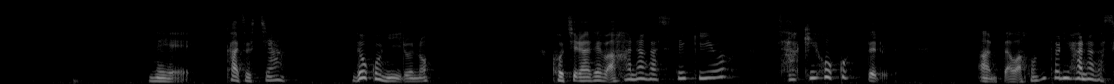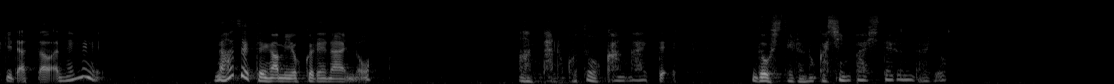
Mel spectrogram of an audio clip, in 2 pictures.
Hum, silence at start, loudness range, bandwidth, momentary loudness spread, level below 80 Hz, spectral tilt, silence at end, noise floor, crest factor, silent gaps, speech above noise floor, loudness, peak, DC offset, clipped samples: none; 0.75 s; 6 LU; over 20 kHz; 13 LU; -80 dBFS; -5.5 dB/octave; 1.7 s; -86 dBFS; 24 dB; none; 45 dB; -41 LUFS; -18 dBFS; under 0.1%; under 0.1%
